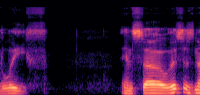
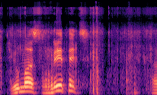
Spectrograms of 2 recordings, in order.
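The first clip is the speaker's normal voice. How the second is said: higher-pitched mock Russian accent; 4 semitones higher than usual. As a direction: do a playful, put-on Russian accent. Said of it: "Russian accent".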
